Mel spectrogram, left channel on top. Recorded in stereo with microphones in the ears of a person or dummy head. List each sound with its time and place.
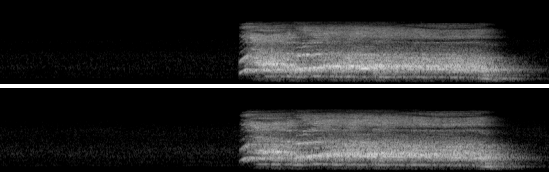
2.4 s a scream: 40° left (ahead or behind), 0.8 m; by 5.0 s 65° right (ahead or behind), 1.2 m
